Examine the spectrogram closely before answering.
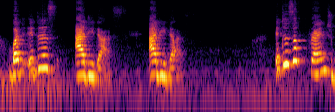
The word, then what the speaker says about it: adidas: adidas i seriously have heard some very strange pronunciations for this name but it is adidas adidas it is a french brand and the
